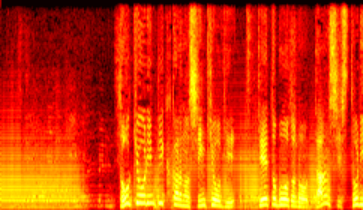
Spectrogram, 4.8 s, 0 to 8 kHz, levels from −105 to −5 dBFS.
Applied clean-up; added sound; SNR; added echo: neural mask model RNNoise.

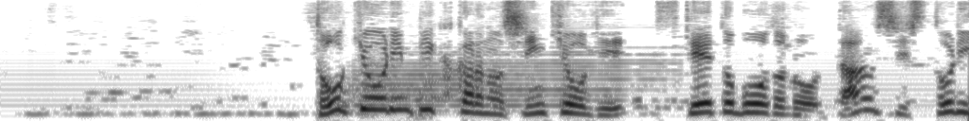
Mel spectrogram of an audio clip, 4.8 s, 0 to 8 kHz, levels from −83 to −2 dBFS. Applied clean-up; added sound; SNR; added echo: classical method spectral subtraction.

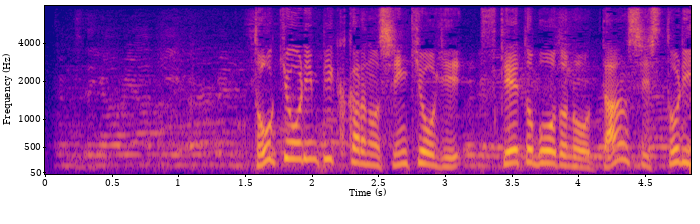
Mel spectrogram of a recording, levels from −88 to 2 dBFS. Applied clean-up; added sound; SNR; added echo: none; none; none; none.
